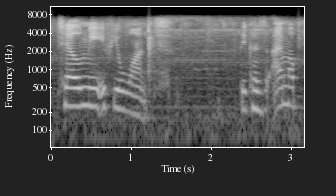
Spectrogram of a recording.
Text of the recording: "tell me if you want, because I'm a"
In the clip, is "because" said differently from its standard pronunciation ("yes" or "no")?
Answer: no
